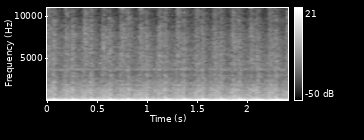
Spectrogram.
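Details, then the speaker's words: 1985 Chevy Corvette long-sitting swamp rescue with the pump resubmerged in the tank, running with the pedal to the floor and smoking heavily: a low, lumpy, uneven throb as it labours and stumbles. Rough running, cause unclear. "I've got the pedal to the floor uh this is the best it's done so far obviously it's it's not very happy but it's running I mean what more do you want"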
